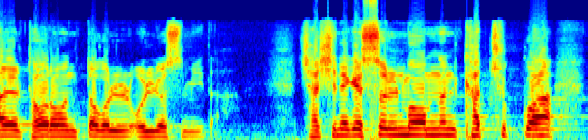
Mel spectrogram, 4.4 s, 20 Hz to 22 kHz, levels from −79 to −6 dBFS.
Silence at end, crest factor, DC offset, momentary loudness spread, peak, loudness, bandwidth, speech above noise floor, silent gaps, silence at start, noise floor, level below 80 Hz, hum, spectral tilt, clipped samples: 0.05 s; 10 dB; under 0.1%; 10 LU; 0 dBFS; -9 LUFS; over 20 kHz; 30 dB; none; 0 s; -39 dBFS; -44 dBFS; none; -3 dB/octave; 3%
